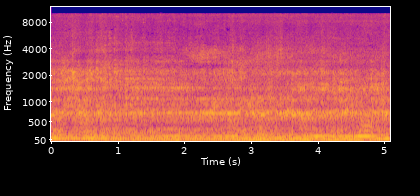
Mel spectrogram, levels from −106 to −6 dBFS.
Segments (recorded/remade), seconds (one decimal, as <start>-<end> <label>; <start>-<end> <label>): 0.0-0.8 remade; 0.8-2.8 recorded; 2.8-5.1 remade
